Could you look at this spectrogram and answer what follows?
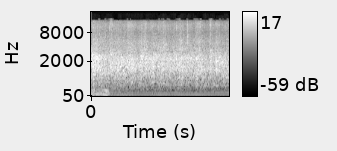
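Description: Steady, loud audience applause at a Hindi religious discourse, dense continuous clapping throughout with a low hum beneath.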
